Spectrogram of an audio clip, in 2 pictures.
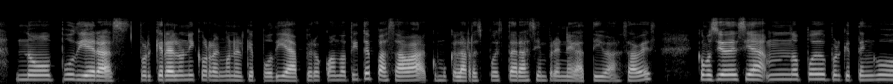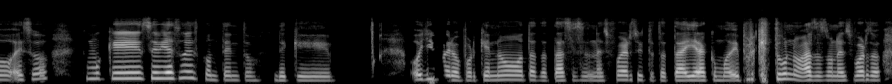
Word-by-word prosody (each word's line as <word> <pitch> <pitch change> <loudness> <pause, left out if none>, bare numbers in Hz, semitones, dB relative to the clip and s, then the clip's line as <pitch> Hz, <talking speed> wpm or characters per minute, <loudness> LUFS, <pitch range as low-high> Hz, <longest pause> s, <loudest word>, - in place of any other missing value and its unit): no 215 -1 -1
pudieras, 210 -4 +3
porque 205 0 -4
era 205 - +7
el 205 - +5
único 215 0 -4
rango 200 -1 -3
en 200 - -5
el 190 -1 -5
que 195 - -6
podía, 180 -1 +1
pero 195 +2 -8
cuando 205 +1 -4
a - - -14
ti 225 +2 -9
te 260 +2 -1
pasaba, 200 -4 +3
como 195 -1 -15
que 185 - -5
la 180 - +3
respuesta 190 +3 -5
era 190 -1 +2
siempre 195 -1 -7
negativa, 185 -1 -4
¿sabes? 195 +7 -1 0.4
Como 225 0 -1
si 230 - 0
yo 225 - +7
decía: 230 -1 +3
"Mm, 230 +1 -7
no 230 0 -2
puedo 240 0 -1
porque 215 -1 -7
tengo 210 +1 -4
eso". 245 +5 -4 0.3
Como 265 +1 -6
que 270 +2 +7
se 280 +2 0
veía 280 0 +7
su 295 - -6
descontento 200 -9 -6 0.2
de 190 -1 -5
que: 185 -1 -6 0.8
"Oye, 235 +2 -2
y - - -4
pero, 210 -3 -1
¿por 190 0 -7
qué 200 - -2
no? 210 +1 0
Ta 205 -1 -3
ta 185 -1 -8
ta, 185 0 +2
si 190 - -10
haces 190 0 -8
un 185 - -7
esfuerzo 210 +3 -1
y 210 - -6
ta - - -16
ta 180 - -6
ta". 185 +1 +4
Y 195 - +4
era 195 0 +8
como 190 0 -7
de: - - +3
"¿Y - - +1
por 235 +4 -4
qué - - +7
tú 245 +1 +3
no 200 -6 +1
haces 195 -1 +3
un 195 -1 -2
esfuerzo?". 195 +1 0
205 Hz, 240 wpm, -24 LUFS, 190-225 Hz, 0.8 s, era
